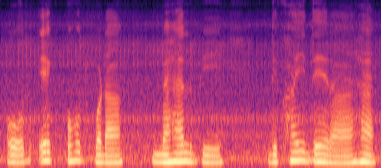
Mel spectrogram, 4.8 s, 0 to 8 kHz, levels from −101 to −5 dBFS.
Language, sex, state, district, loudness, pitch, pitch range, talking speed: Hindi, male, Uttar Pradesh, Saharanpur, -16 LUFS, 130 Hz, 120-140 Hz, 125 wpm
